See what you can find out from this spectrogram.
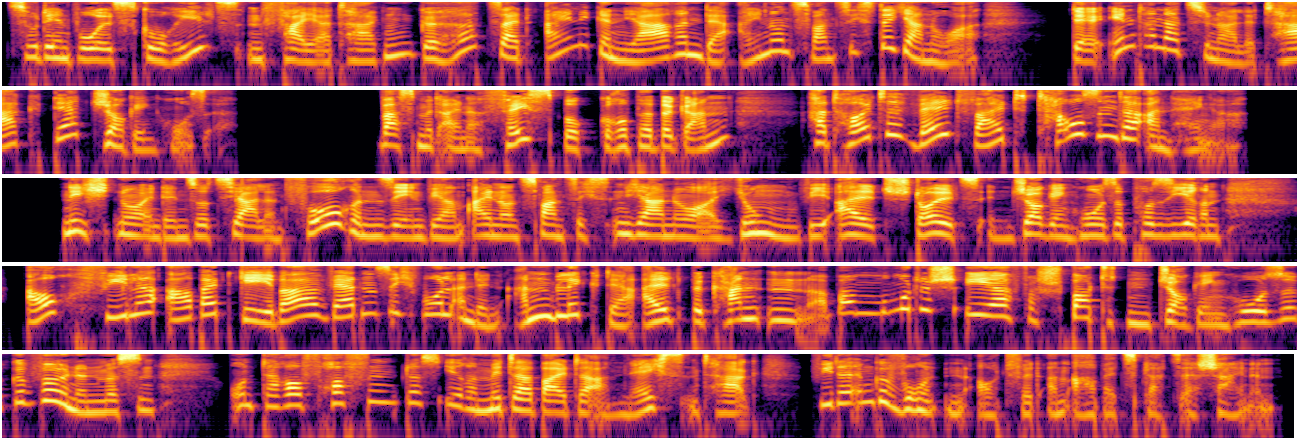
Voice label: Frech

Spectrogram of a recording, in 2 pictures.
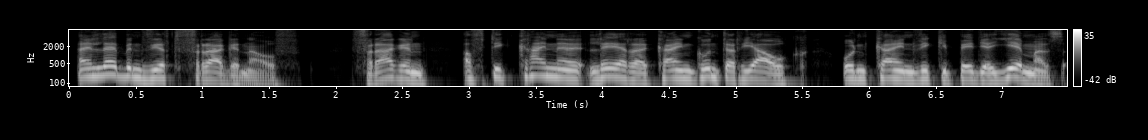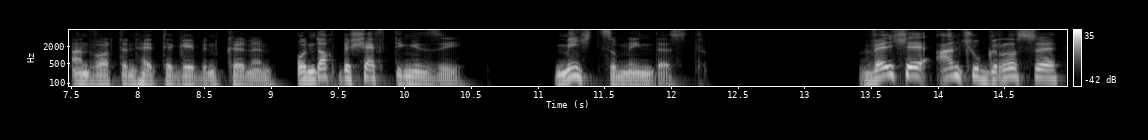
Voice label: Akzent Italienisch

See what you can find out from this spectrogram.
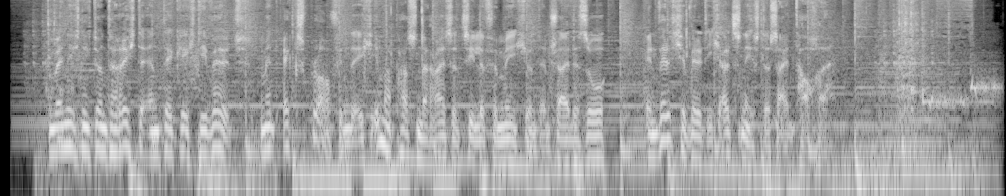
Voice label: Lebendig

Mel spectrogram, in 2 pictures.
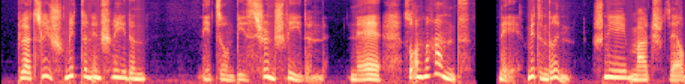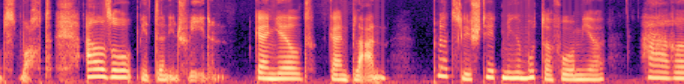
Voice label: Dialekt Rheinisch

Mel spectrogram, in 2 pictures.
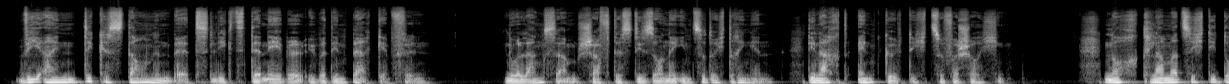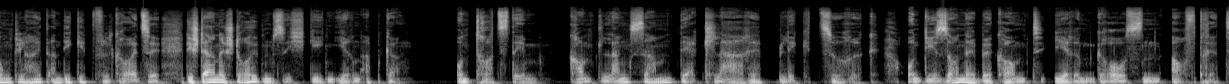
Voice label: Schauspiel Sanft

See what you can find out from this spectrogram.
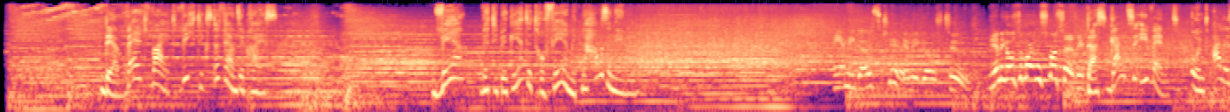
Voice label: Freundlich

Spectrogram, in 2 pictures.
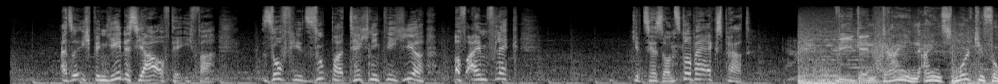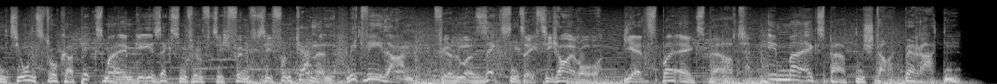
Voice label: Dynamisch

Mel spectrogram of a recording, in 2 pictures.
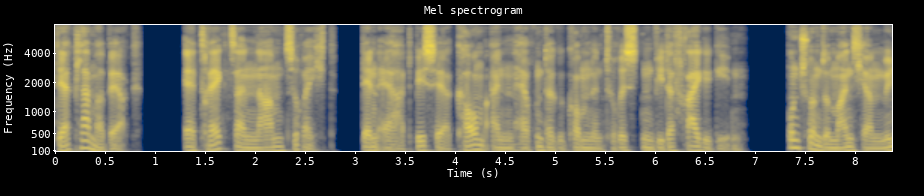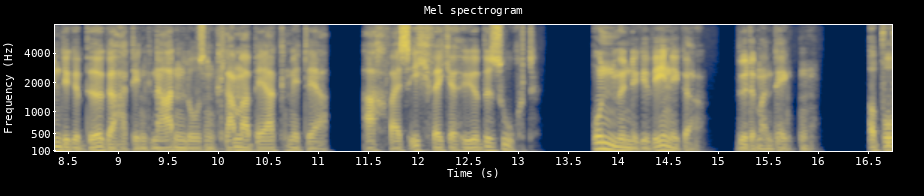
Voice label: Kommentar, Neutral

